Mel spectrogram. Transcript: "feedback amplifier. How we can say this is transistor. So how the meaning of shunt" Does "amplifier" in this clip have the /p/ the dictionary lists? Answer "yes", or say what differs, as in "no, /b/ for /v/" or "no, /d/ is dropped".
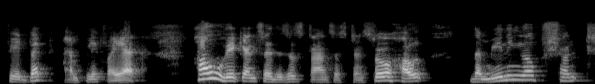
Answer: yes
